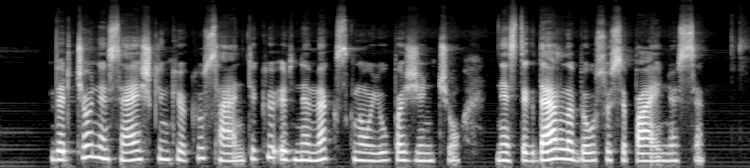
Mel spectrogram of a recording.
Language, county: Lithuanian, Kaunas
